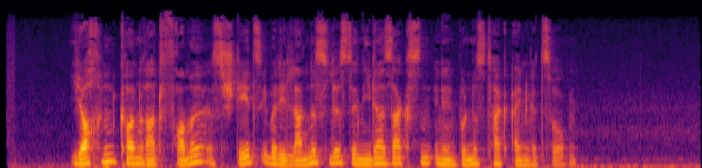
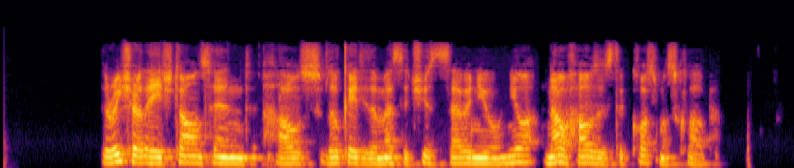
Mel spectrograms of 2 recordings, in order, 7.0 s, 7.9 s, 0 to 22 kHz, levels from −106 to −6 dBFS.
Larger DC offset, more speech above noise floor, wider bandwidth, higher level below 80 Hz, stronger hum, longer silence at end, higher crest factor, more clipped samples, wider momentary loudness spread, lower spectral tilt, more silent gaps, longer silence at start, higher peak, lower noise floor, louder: neither; second, 30 dB vs over 72 dB; first, 15 kHz vs 7.8 kHz; about the same, -54 dBFS vs -56 dBFS; neither; second, 0 s vs 0.8 s; first, 22 dB vs 16 dB; neither; about the same, 12 LU vs 10 LU; about the same, -6.5 dB/octave vs -6 dB/octave; neither; second, 0.7 s vs 1.05 s; second, -8 dBFS vs -2 dBFS; second, -60 dBFS vs under -90 dBFS; second, -30 LUFS vs -18 LUFS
